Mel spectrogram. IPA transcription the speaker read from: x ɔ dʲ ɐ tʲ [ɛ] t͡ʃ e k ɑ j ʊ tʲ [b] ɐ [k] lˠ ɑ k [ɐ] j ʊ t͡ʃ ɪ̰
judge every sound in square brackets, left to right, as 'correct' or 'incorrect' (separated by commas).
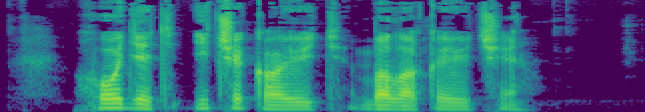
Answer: incorrect, correct, incorrect, correct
